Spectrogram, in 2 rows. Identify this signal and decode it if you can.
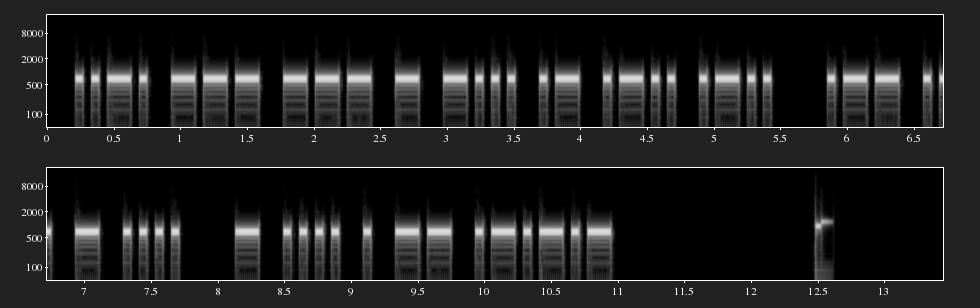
Morse code, heard as a keyed tone, about 20 wpm, 700 Hz. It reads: FOOTBALL WITH THEM.
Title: Sentences from Top 1600 Words 20wpm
